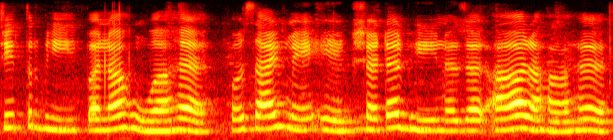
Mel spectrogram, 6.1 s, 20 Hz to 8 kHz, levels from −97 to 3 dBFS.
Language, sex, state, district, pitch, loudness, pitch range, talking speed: Hindi, female, Punjab, Fazilka, 235 Hz, -17 LUFS, 220-260 Hz, 145 wpm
